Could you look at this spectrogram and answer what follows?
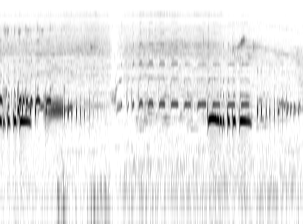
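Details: A chorus of zebra doves in vigorous song, one setting off the others: fast clipped coo notes in strings with smooth, lower drawn-out coos, and a faint low rumble in the background.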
